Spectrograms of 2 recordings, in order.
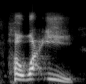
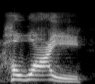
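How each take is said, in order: First: The word is said in a local Hawaiian style. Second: The word is said in a plain mainland style. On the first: Someone posing as a local insists on this form. The speaker calls it right. "It's Hawaii" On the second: This is the form the fake local calls a mistake. The speaker calls it wrong. "you're pronouncing it wrong"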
